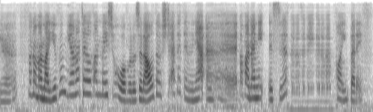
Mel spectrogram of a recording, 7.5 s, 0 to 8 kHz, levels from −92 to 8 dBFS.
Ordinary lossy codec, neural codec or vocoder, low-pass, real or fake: none; codec, 16 kHz, 0.2 kbps, FocalCodec; 7.2 kHz; fake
